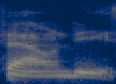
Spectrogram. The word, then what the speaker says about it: Found.ee: Yeah, we call it Found.ee.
